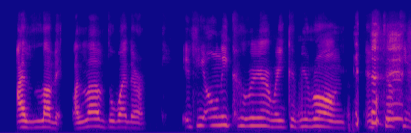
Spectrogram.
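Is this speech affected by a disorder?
Yes: ataxic cerebral palsy; from birth, mild, legs mostly, also arms, walked at about age four; walks short distances, no wheelchair since femur fracture recovery, past physical, occupational, speech therapy; talking affected, tongue affected a little, frequent stuttering in past, improved with speech therapy.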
